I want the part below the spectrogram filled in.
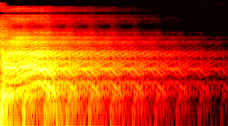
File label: flowery voice clip powering up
